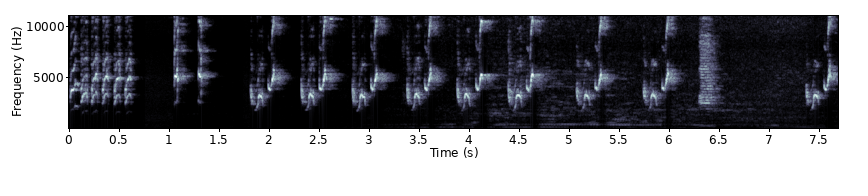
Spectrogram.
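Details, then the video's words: Mimicking sparrow, kuntilanak and tengkek buto, an eight-month-old long-tailed shrike from Jember, East Java, gives sharp, high, downslurred notes repeated roughly twice a second, with faint low background noise. "CENDET USIA 8 BULAN MATERI SATU NAFAS GEREJA KUNTILANAK TENGKEK BUTO"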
